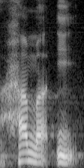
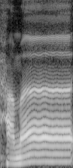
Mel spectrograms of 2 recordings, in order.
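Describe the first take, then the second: First: The middle vowel is short, read straight through. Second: The middle vowel is lengthened like a long vowel. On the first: The speaker calls it right. "Ini bacanya hama'i langsung" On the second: The speaker calls it wrong. "Jangan hamai ya"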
